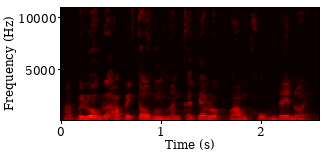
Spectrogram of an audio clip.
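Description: A man chats at a mid-range pitch as he eats, his mouth often full. He explains things to viewers in a folksy, casual way. Birdsong and clear ambient noise sit behind his voice. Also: fast talker, darkish tone. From Isan, northeastern Thailand. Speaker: food vlogger. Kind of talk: casual mealtime chat to viewers.

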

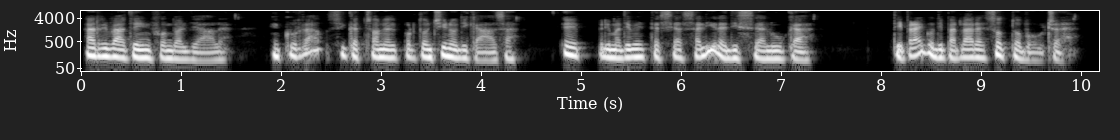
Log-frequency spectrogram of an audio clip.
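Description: A man reading a literary short story aloud in a measured, steady narration. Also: mid-range voice. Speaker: audiobook reader.

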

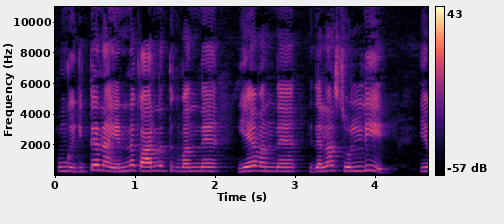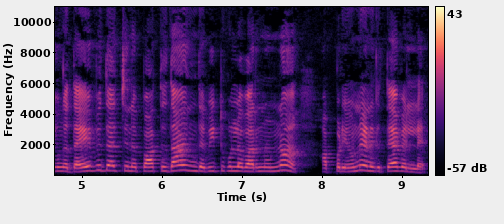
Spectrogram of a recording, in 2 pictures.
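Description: A woman's voice: sits high, fairly even intonation, normal speed, a little mellow, lightly acted. A woman voicing a hurt young wife, indignant and tearful in her pleading.

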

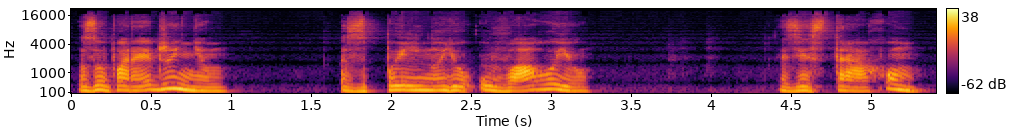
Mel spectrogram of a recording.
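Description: A woman's voice: fairly low pitch, slow pace. Playful woman quizzing viewers on stress. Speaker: Ukrainian language teacher. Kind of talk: short video language lesson.

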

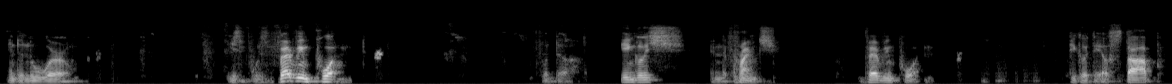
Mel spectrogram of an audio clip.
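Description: The invited speaker on the Wanaragua dance, a man from Honduras, has a low-pitched, fairly bright voice, heard as dull audio from a webcam on a video call. In his conference talk he lays out the history plainly, repeatedly using "uh" and "according to what I understand."

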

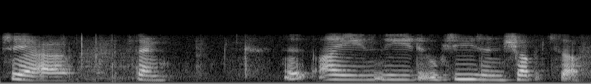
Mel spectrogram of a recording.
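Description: A young person talking quietly and haltingly late at night, casually showing off a card deck in a low-key way. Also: fairly even intonation, vocal fry. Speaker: video maker. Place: indoors at a table at home. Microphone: handheld camera's built-in mic. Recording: muffled lo-fi camera mic, noisy.

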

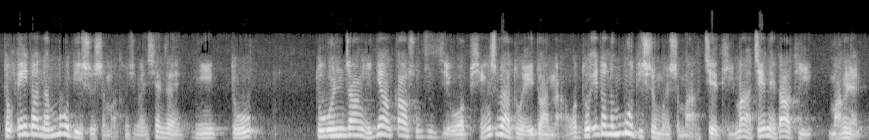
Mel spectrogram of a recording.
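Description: A man teaching IELTS reading in a recorded lecture, animated, often asking whether students follow and dropping English words into his talk. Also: fairly high pitch, fast, slightly rough. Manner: mixes English words into speech. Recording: slightly dull lo-fi lecture audio.

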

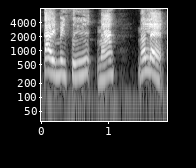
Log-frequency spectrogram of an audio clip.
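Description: Woman commentator, high bright voice, dry close sound, blunt and scolding. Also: brisk, dry recording. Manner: blunt, scolding, rhetorical questions. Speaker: online commentator. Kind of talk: casual gossip commentary.

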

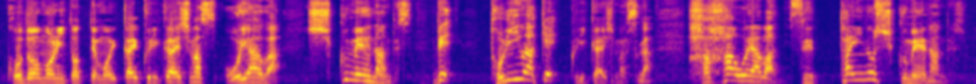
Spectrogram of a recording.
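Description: Older male radio host, husky and a touch high, tells it like a folksy yarn. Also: wildly swooping pitch, a bit bright. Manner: folksy storyteller, drawn-out emphatic phrasing. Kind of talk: radio talk, book commentary.

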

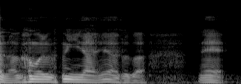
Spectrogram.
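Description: A man's voice: lowish voice, measured pace, a little mellow. A man teaching a casual spoken lesson in a blunt, colloquial, lecturing way.

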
